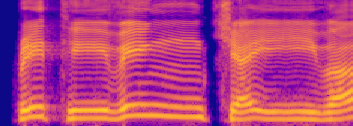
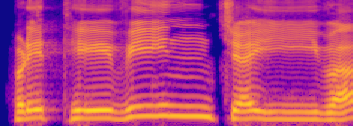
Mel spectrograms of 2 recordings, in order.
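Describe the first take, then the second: Both takes have the same delivery.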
